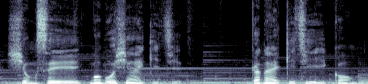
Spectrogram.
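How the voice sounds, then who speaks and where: A man's voice: mid-range voice, expressive, moderate pace, music in the background, lightly acted. A man with a Taiwanese accent playing a grown man who narrates fond memories of his country childhood in a radio drama. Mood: reminiscing.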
